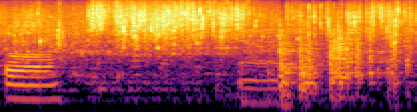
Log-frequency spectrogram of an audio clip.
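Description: Kitchen faucet running into a plastic container held in a stainless steel sink, water splashing as the container is rinsed.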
